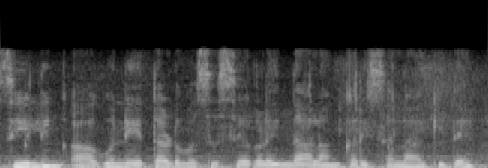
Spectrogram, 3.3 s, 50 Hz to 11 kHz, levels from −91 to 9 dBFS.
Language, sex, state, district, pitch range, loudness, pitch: Kannada, female, Karnataka, Bangalore, 180-205 Hz, -15 LUFS, 190 Hz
